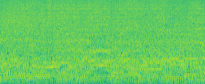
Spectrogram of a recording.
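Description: Live band playing loud, distorted heavy rock with electric guitar, picked up by a camcorder's built-in microphone as a dense, unbroken wall of sound.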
